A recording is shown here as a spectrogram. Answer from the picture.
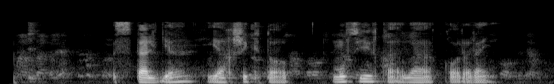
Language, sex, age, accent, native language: Uzbek, male, 18-24, Qashqadaryo, Uzbek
